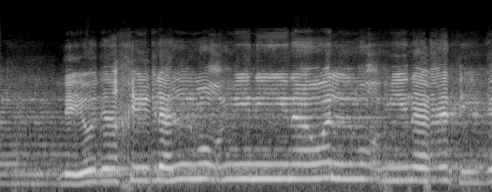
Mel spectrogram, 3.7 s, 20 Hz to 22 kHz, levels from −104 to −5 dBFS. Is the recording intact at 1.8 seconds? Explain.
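No. The sender's audio clock runs slower than the receiver's, by roughly 3 percent, so the receiver keeps running short of material. This clock drift between sender and receiver lasts through the whole clip, not just this moment. Because the incoming stream falls steadily behind the playback clock, the timing at 1.8 s has already been pulled away from the original.

At 1.8 s the audio sits inside a stretch of repeated timing corrections running from 0.08 to 3.15 s. The receiver keeps repeating small pieces of the signal to fill the gap left by the slow sender, adding around 50 ms over the span. The net effect is playback at 99 percent speed. The corrections are slight and unevenly spaced, so they come across as faint hiccups and a gently unsteady tempo rather than clear breaks.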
